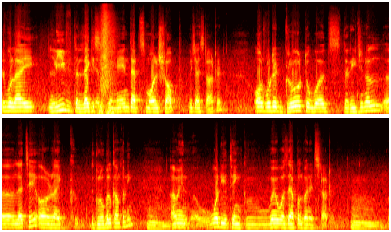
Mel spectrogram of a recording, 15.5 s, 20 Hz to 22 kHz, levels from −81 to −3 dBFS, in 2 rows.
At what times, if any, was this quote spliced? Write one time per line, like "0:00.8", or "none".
0:02.1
